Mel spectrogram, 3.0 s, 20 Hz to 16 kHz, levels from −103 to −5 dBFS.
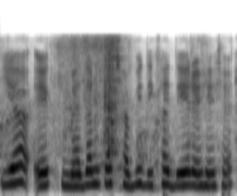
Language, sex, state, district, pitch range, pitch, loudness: Hindi, female, Assam, Sonitpur, 235-265 Hz, 240 Hz, -16 LUFS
